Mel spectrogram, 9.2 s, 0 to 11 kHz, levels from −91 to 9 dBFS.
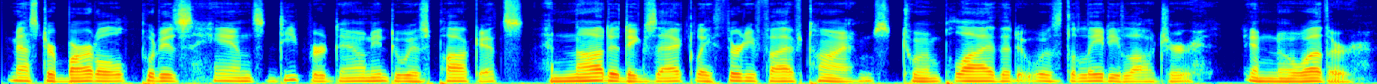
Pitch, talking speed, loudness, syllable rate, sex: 125 Hz, 175 wpm, -17 LUFS, 4.8 syllables/s, male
